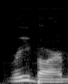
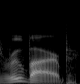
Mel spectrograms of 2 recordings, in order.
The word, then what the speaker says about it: rhubarb: half of the day rebarb is that that leafy fruit you just pronounce it wrong no that's rhubarb a rebarb is the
